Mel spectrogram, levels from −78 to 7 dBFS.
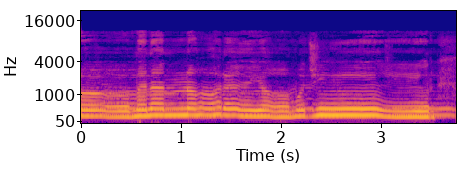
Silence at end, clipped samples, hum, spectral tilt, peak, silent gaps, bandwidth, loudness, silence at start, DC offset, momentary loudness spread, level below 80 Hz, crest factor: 0 s; under 0.1%; none; -8 dB/octave; 0 dBFS; none; 11.5 kHz; -11 LUFS; 0 s; under 0.1%; 4 LU; -54 dBFS; 10 dB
